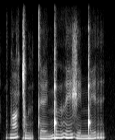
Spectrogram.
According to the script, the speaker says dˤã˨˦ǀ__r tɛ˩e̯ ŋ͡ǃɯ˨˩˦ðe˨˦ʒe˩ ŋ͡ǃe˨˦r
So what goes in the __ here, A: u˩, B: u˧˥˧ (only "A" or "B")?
A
